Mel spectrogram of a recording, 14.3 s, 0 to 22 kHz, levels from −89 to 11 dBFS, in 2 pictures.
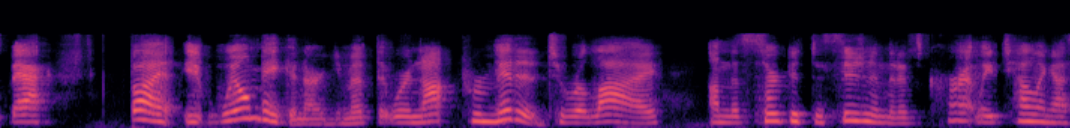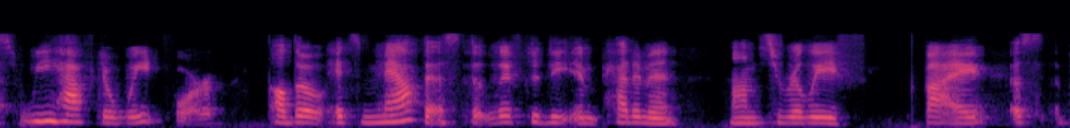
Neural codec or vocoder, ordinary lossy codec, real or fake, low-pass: codec, 16 kHz, 1 kbps, X-Codec, HuBERT features, trained on LibriSpeech; AAC, 32 kbps; fake; 7.2 kHz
